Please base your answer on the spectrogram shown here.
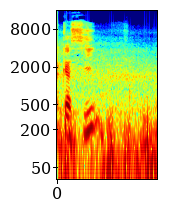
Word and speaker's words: Cassis: C'est la route qui mène à Cassis, parce qu'on ne prononce pas le S en fait.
